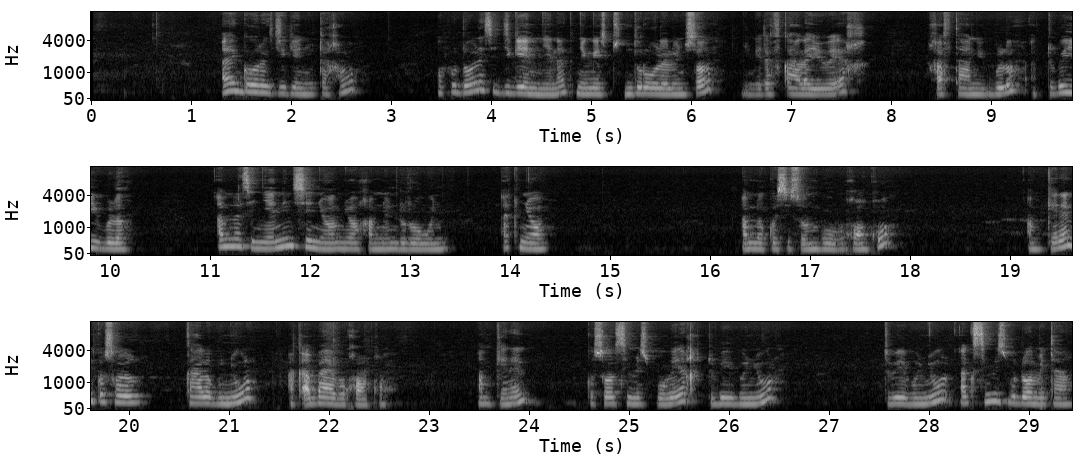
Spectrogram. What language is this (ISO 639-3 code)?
wol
